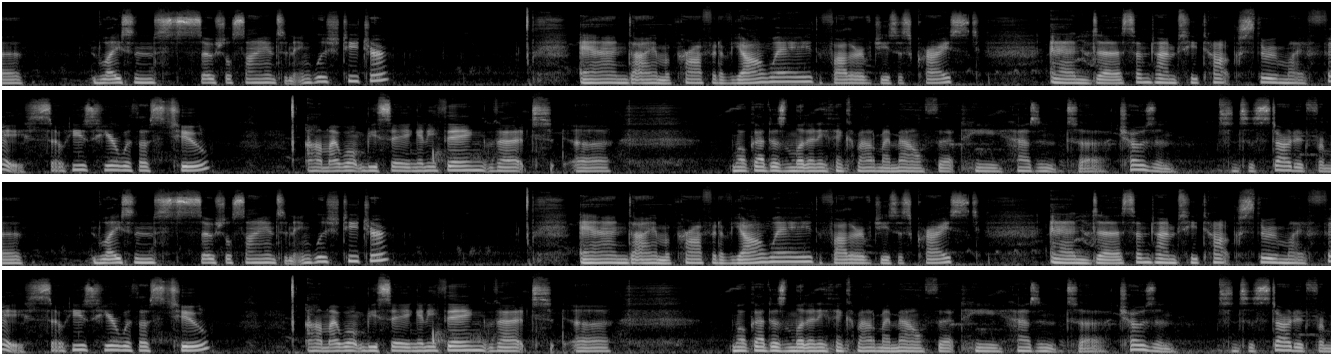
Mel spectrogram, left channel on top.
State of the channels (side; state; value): both; normal; correlation 0.95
